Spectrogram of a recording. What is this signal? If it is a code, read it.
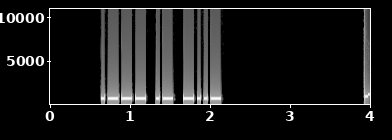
Morse code, heard as a keyed tone, about 28 wpm, 700 Hz. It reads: JAX
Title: USA Call Sign Postfixes - 3 Letters 28wpm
